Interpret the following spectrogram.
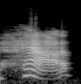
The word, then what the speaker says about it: have: that are tricksters and have is a trickster it looks like it has a long a it doesn't it has a silent E you see it right there doesn't make a sound but that a still is making a short sound have what a trickster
